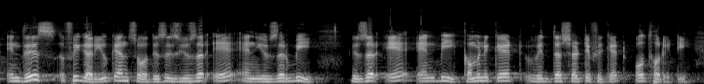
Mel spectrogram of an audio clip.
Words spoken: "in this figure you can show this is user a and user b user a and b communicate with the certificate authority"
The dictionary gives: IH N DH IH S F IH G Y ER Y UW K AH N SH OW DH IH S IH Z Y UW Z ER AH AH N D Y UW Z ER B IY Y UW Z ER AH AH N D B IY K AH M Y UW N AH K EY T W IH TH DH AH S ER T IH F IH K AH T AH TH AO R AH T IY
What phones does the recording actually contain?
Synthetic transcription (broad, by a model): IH N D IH S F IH G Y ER Y UW K AH N S OW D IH S IH Z Y UW Z ER AH AH N D Y UW Z ER B IY Y UW Z ER AH AH N D B IY K AH M Y UW N AH K EY T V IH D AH S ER T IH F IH K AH T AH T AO R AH T IY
